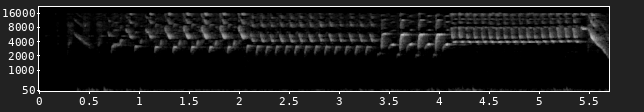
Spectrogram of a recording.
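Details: Mixed canary (baster) song from Skopje: long sequence of rapid, high, evenly repeated metallic notes shifting between trill types, ending in a steep descending whistle; loud and clean with little background.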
